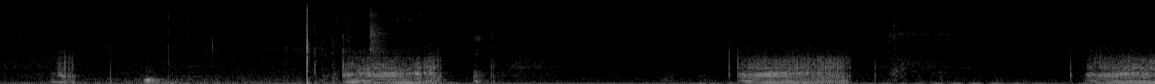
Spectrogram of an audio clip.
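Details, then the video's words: A pug snoring while napping; low rumbling snores come in bursts around 3.5 to 4.5, 7.5 to 8.5 and 10.8 seconds onward, each a buzzy layered drone, with quieter breathy sounds and clicks between them. "The Snoring Pug"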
